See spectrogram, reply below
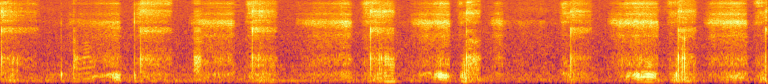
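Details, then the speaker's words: Bulldog snoring: rapid, wet, snorting, wheezy breaths with a hissing, whistly edge, repeating about every half second. "That was Wally snoring."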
